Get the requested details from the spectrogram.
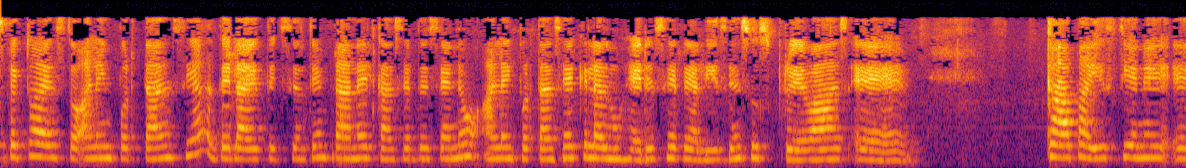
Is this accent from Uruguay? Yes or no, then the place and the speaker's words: no; Colombia; por ejemplo en mi país, sí. Yo trabajé en el hospital, en uno de los hospitales de Cali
